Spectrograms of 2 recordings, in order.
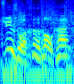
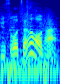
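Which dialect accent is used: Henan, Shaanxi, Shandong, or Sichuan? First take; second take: Shaanxi; Shandong. First: It is spoken with a Shaanxi dialect accent. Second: It is spoken with a Shandong dialect accent. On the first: "陕西话" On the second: "山东话"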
